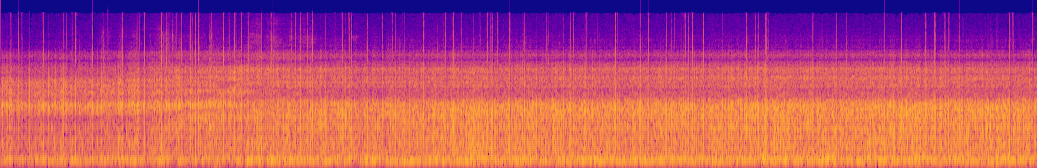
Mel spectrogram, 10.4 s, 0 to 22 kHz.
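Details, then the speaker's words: 1956 CBS 5-tube AM clock radio: loud constant hiss broken by sharp irregular crackles and pops after the 12AV6 detector tube swap; arcing visible in the bottom of the IF transformer can, silver mica breakdown. Grounding the detector input stops it. "I see arcing in the bottom of the if can see that there"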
